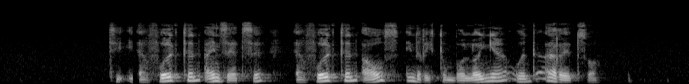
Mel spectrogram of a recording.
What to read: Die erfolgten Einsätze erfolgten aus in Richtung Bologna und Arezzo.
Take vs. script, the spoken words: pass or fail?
pass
